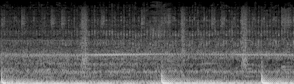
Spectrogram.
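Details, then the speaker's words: BMW 335i running while coolant is bled after hose reconnected: steady high-pitched squeal over smooth engine; slipping belt suspected from spilled coolant, belt to be replaced anyway. "Dropped a lot of coolant on the belt, so I think that's what's making this sound. But the belt's gonna change anyway."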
